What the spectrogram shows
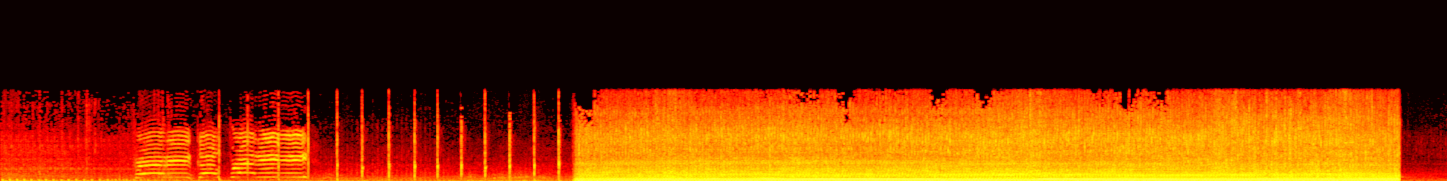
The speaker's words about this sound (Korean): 얼른 오토바이에 오른 프레디는 자신만의 포인트를 정하고선 출발하죠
